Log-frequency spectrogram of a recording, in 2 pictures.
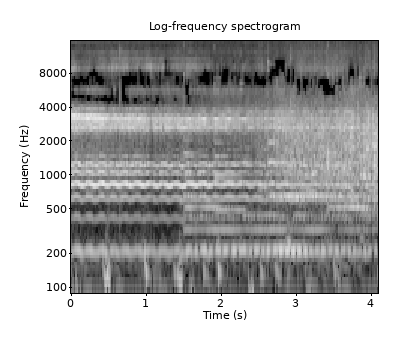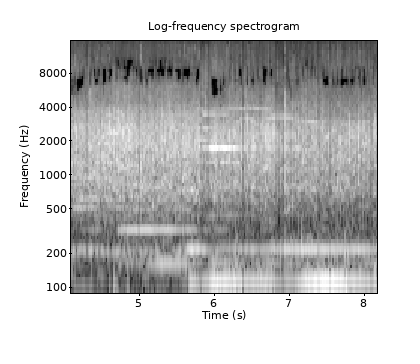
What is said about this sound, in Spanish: quizá una de las canciones que más aplausos han despertado esta noche en la Plaza de Toros, en directo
